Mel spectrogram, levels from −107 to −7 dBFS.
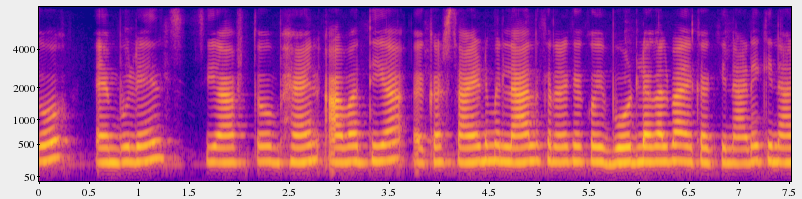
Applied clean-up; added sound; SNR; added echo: none; none; none; none.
